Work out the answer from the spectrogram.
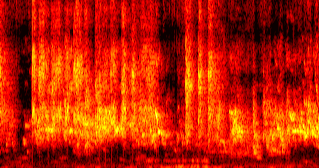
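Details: Playful pet parakeets give steady, high chattering warbles with sharp squawk-like notes, several birds overlapping almost without pause.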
